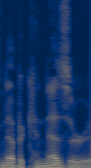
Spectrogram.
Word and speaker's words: Nebuchadnezzar: Yeah, that's, there, that's it's a there are a couple of ways to pronounce his name, and Nebuchadrezzar is hmm. – probably the more accurate one. But of course, Nebuchadnezzar is so popular, it's hard to run against it.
